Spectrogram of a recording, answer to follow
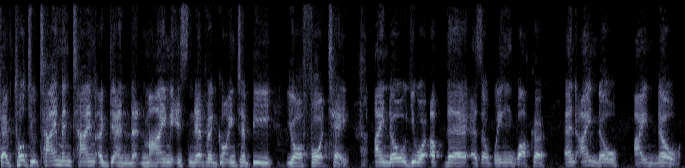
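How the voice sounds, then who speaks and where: A man acting a harried, self-pitying vaudeville showman in an improvised radio soap, husky, weary and repetitive. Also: medium pitch, a bit bright. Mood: placating.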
